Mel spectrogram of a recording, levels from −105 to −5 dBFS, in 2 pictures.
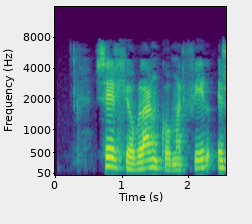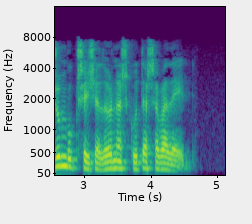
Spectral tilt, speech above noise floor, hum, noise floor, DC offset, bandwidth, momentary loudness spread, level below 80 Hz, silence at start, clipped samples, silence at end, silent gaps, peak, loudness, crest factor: -5 dB/octave; 27 dB; none; -45 dBFS; under 0.1%; 8 kHz; 7 LU; -60 dBFS; 0.65 s; under 0.1%; 0.65 s; none; -2 dBFS; -18 LUFS; 18 dB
